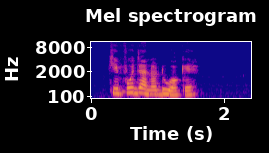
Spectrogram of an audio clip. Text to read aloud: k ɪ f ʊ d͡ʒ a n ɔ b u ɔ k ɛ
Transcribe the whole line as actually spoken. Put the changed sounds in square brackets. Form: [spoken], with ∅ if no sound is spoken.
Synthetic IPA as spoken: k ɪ f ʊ d͡ʒ a n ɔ [d] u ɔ k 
